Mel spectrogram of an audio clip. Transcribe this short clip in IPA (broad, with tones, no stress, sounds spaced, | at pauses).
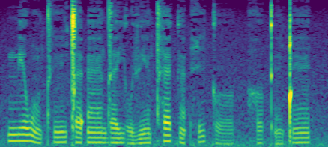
mʲ e˥ w ũ˩ tʰ ĩː˨ ǀ ɛ˨ ʔ ɛ̃ː˨ d ɛ˨ j u˩ vʲ ẽ˦ tʰ ɛ˥ k ɛ̃˨ ʔ h i˥ k ɤ˨ | h ɤ˨ kʼ ẽ˩ ǃ ẽ˥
